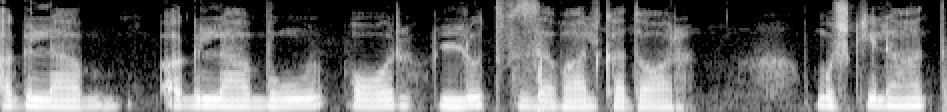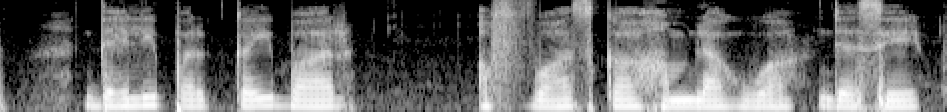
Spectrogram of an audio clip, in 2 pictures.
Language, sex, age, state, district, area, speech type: Urdu, female, 30-45, Delhi, North East Delhi, urban, spontaneous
